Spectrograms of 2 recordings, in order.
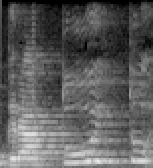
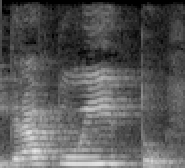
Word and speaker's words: gratuito: Então, a sílaba tônica na palavra gratuito é o U, gratuito, e não o I, gratuito.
